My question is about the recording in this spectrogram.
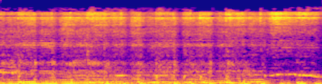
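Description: Live rock band playing loud, with electric guitar and bass guitar over drums.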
